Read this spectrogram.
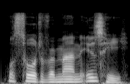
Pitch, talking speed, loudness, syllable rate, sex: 120 Hz, 320 wpm, -14 LUFS, 6.1 syllables/s, male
